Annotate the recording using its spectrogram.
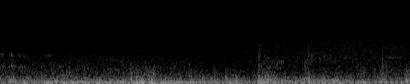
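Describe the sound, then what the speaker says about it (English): Hurricane Erin swells break on a Long Island beach, with a steady low rumbling roar of surf and strong wind buffeting the microphone and no clear separate crashes. "And the waves, they just stack and stack and stack."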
